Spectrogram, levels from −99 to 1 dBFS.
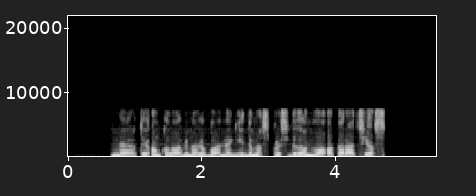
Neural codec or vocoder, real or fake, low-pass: codec, 16 kHz, 8 kbps, FunCodec, trained on LibriTTS, 25 frames a second; fake; 7.2 kHz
